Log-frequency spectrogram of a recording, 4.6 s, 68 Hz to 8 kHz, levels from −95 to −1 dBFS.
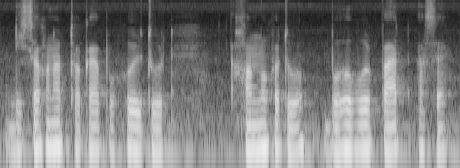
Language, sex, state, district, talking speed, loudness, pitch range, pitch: Assamese, male, Assam, Sonitpur, 105 wpm, -20 LUFS, 110-120 Hz, 110 Hz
